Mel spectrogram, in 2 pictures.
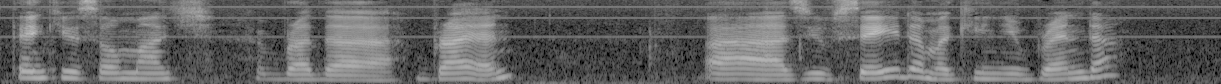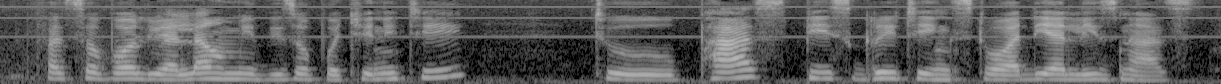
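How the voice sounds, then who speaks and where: A woman's voice: mid-range voice, measured pace, a little hiss or hum. A Kenyan woman, a project coordinator and guest speaker, giving an earnest, instructive talk in a radio studio.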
